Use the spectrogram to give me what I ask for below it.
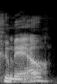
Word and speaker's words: Kumail: I think it's pronounced Kumail. Kumail. That sounds about right.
